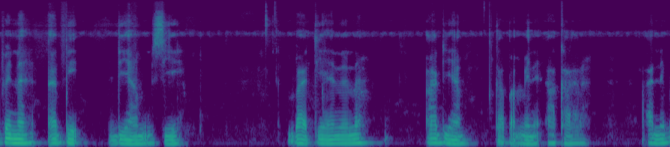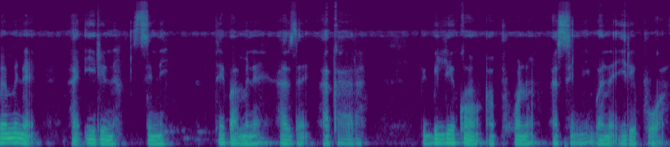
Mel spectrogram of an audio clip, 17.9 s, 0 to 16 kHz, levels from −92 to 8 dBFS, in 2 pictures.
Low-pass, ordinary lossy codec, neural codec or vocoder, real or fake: 14.4 kHz; Opus, 32 kbps; autoencoder, 48 kHz, 128 numbers a frame, DAC-VAE, trained on Japanese speech; fake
